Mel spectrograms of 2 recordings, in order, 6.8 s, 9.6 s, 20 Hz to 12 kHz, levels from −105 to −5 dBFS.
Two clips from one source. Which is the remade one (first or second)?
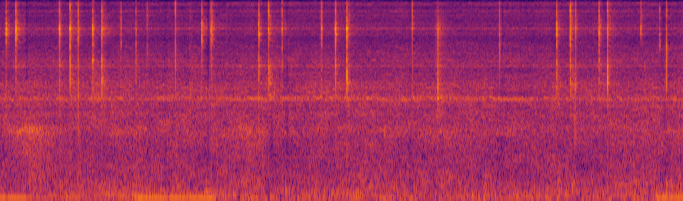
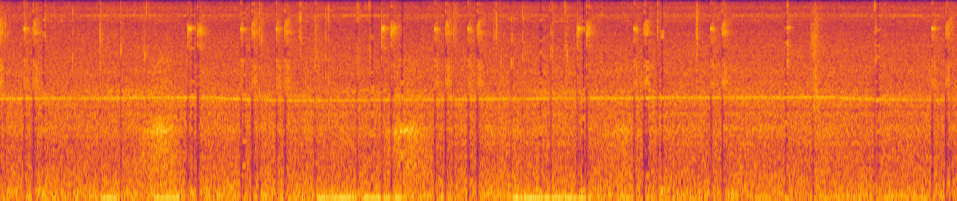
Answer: first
